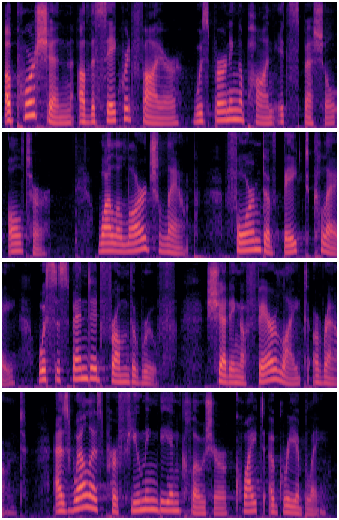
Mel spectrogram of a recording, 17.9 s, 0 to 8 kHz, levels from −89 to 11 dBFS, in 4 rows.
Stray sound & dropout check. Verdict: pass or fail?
pass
